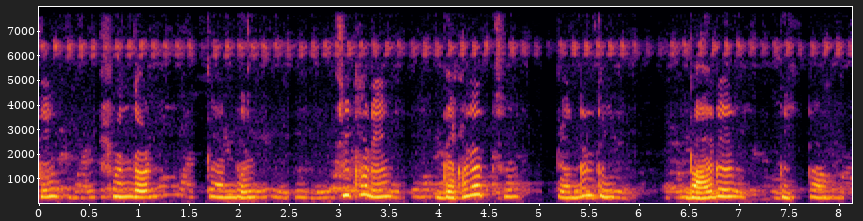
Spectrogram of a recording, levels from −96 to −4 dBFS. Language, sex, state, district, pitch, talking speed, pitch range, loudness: Bengali, female, West Bengal, Paschim Medinipur, 260 Hz, 75 wpm, 245-275 Hz, -18 LUFS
